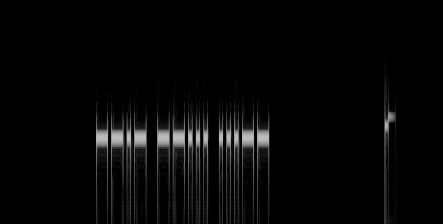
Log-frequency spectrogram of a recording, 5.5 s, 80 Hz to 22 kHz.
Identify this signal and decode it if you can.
Morse code, heard as a keyed tone, about 25 wpm, 700 Hz. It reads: Q73
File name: Three Letter-Number Combinations - 25wpm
